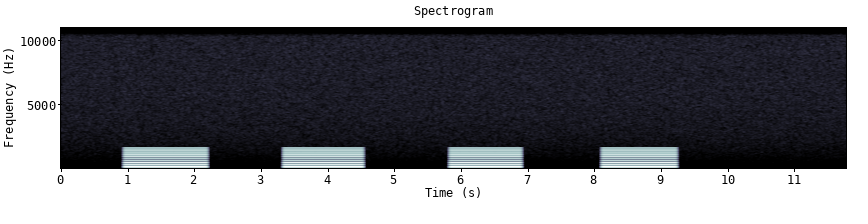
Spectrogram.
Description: Ship horn signal, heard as a ship's horn, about 160 Hz. 4 short. At sea: a pilot vessel's identity signal in fog.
